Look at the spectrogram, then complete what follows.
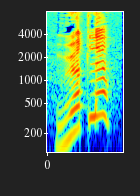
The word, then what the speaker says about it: Myrtle: wird hier erst werde hier wird es ausgesprochen mörtel die emster du machst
